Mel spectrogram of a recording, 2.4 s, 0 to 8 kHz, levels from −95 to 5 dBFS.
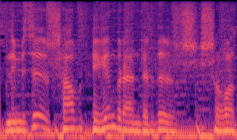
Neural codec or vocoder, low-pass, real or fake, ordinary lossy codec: none; none; real; none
